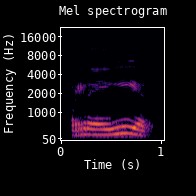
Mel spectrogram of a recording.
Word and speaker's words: reír: ending for a verb, here the I is pronounced strong. Reír.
